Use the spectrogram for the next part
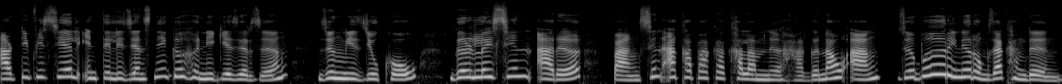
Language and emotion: Bodo, happy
